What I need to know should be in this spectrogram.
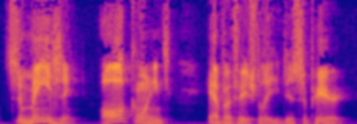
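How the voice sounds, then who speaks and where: A man's voice: mid-range voice, very animated, moderate pace, breathy edge. An older American man hosting a show, ranting in an exasperated, folksy back-in-my-day manner full of rhetorical questions. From United States. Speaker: show host. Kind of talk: back-in-my-day style rant monologue.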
